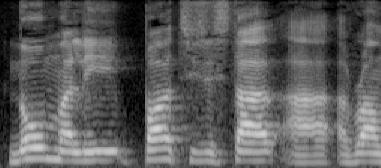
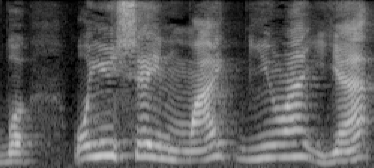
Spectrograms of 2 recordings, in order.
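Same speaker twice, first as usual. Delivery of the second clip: lightly put-on Cockney, pitched up at first; Cockney accent; 5 semitones higher than usual. Shown as a demonstration. Teacher showing students how Cockneys talk, light Cockney imitation. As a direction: toss out quick samples of Cockney street talk. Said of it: "They speak like that".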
